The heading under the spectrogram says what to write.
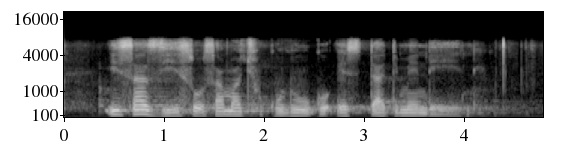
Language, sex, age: South Ndebele, male, 22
